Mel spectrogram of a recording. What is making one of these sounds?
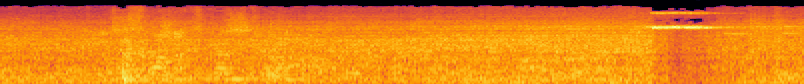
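A railway carriage rolls past, its wheels rumbling and clattering on the rails.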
